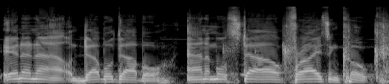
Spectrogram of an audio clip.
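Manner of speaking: low American announcer-style accent. Shown as a demonstration. Comedian reading a burger menu to the crowd, in an American accent. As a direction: drop the pitch into a put-on American voice. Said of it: "Can I do American menu with an American voice?".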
